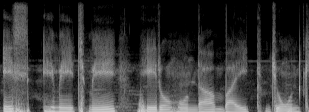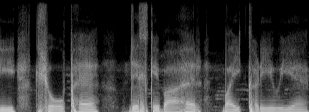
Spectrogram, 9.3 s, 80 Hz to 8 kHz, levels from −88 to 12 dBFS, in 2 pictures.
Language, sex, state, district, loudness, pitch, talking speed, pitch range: Hindi, female, Rajasthan, Jaipur, -15 LUFS, 135 Hz, 105 wpm, 130-145 Hz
